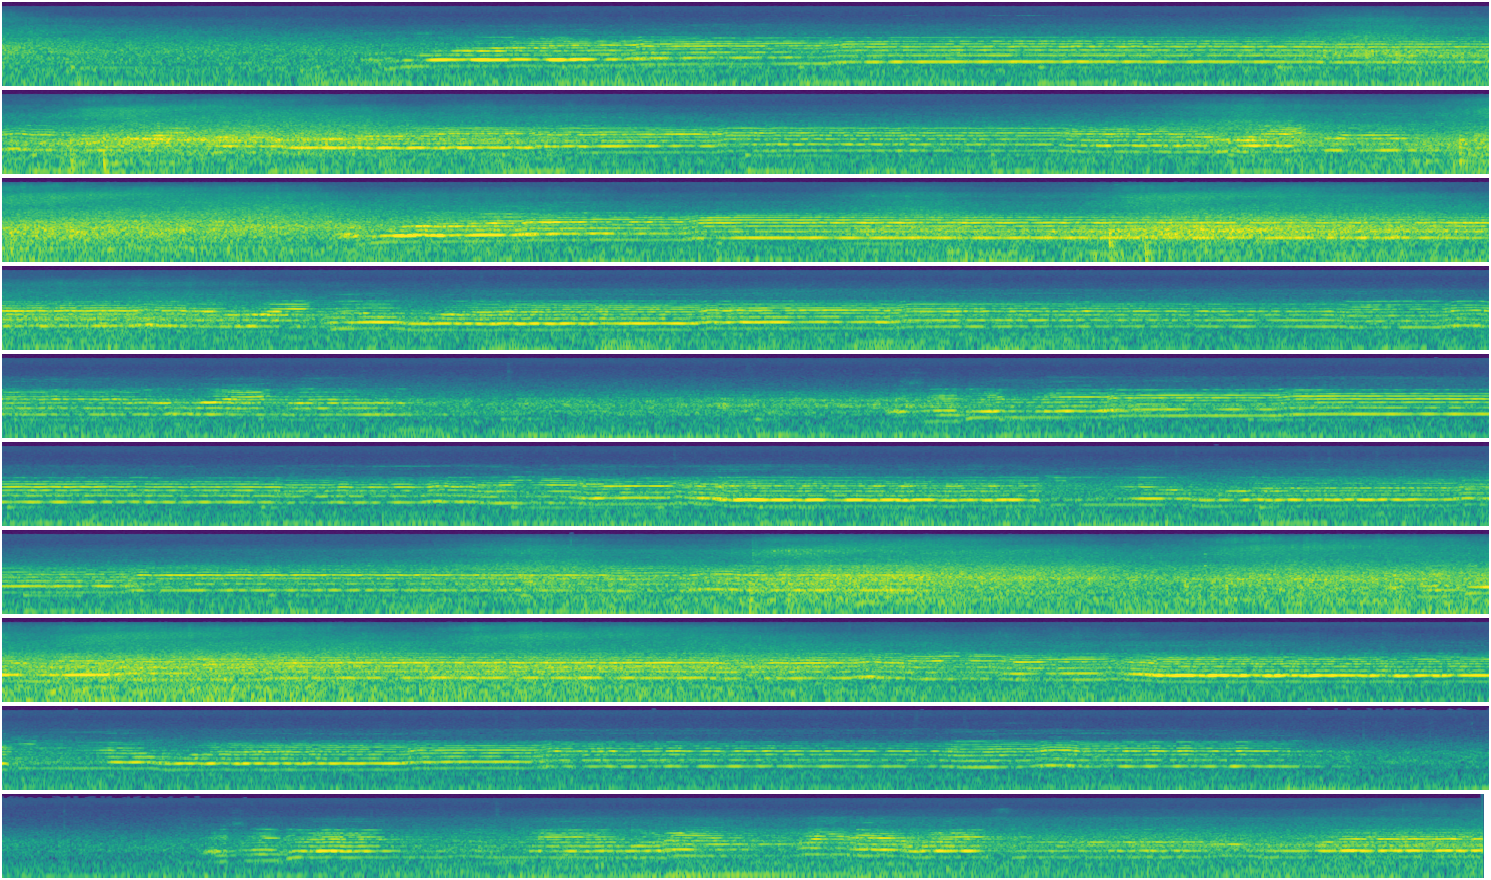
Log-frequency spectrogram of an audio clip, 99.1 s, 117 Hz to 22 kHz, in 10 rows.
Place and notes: Hamtramck, MI, USA - Islamic Call to Prayer (Evening on Holbrook St.)
Islamic Call to Prayer recorded in early evening on sidewalk on Holbrook Street. Used a Tascam DR o7 handheld with wind screen and low cut filter on. Right beside a very busy street, loud passing of cars with some light urban ambiance finish the atmosphere. Only edits in audacity were fade in, out, and slight gain increase.
April 2015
